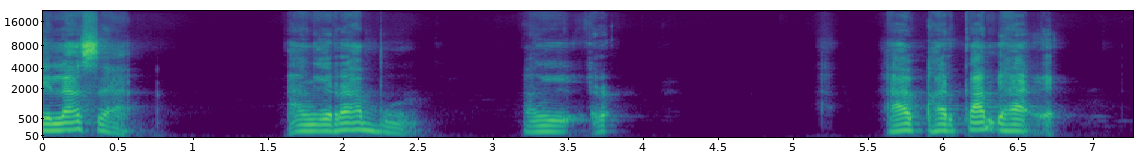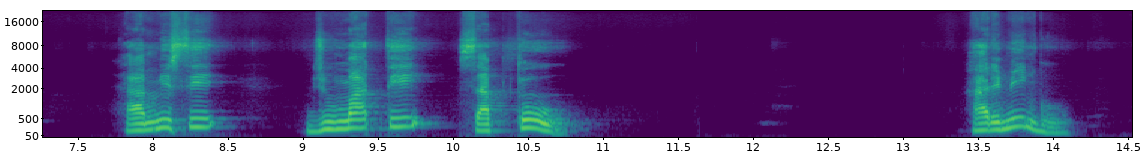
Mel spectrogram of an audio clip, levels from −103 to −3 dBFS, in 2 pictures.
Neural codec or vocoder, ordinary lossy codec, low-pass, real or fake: vocoder, 44.1 kHz, 128 mel bands, Pupu-Vocoder; none; none; fake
